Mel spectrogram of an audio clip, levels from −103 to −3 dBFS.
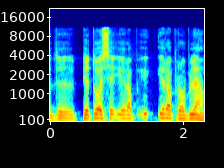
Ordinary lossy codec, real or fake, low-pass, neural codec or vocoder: AAC, 48 kbps; real; 10.8 kHz; none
